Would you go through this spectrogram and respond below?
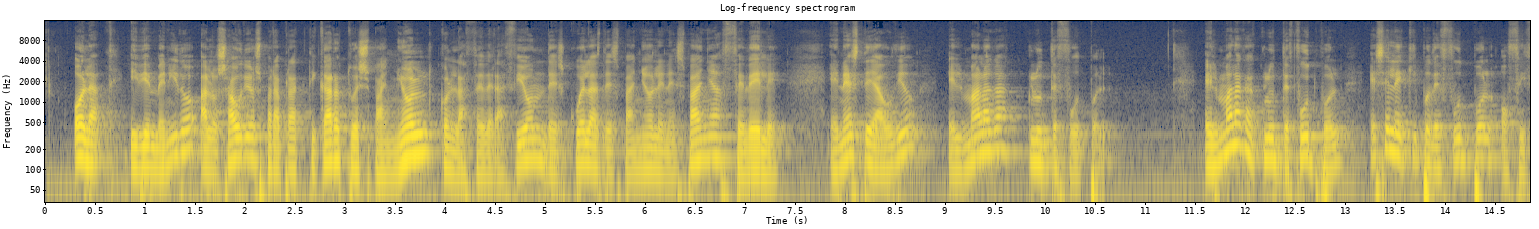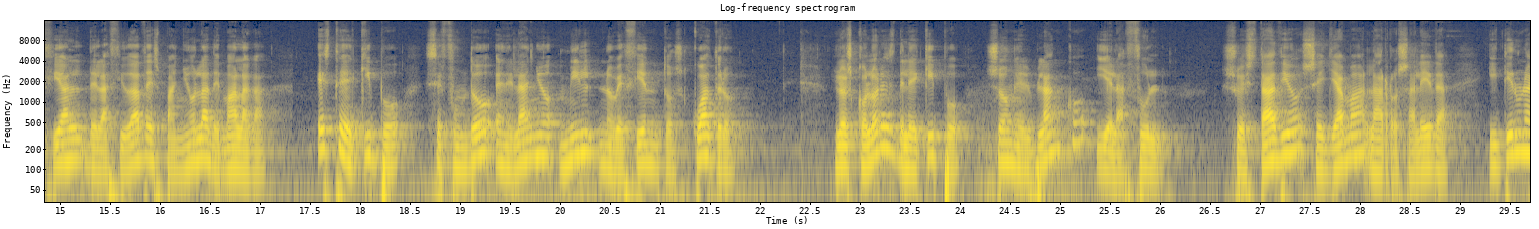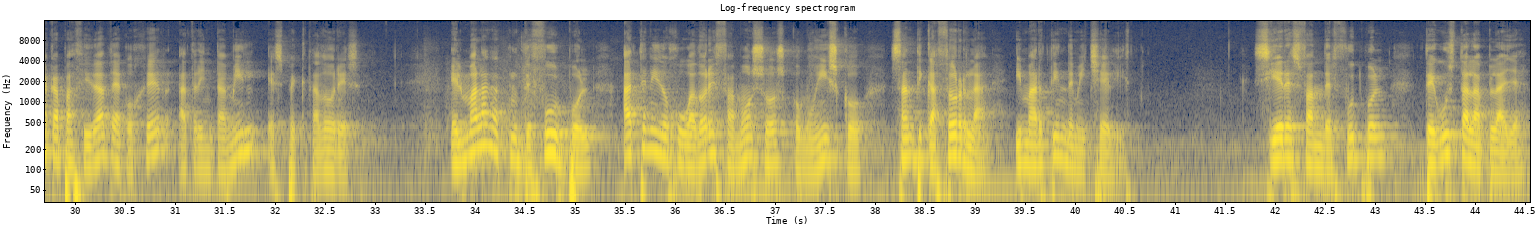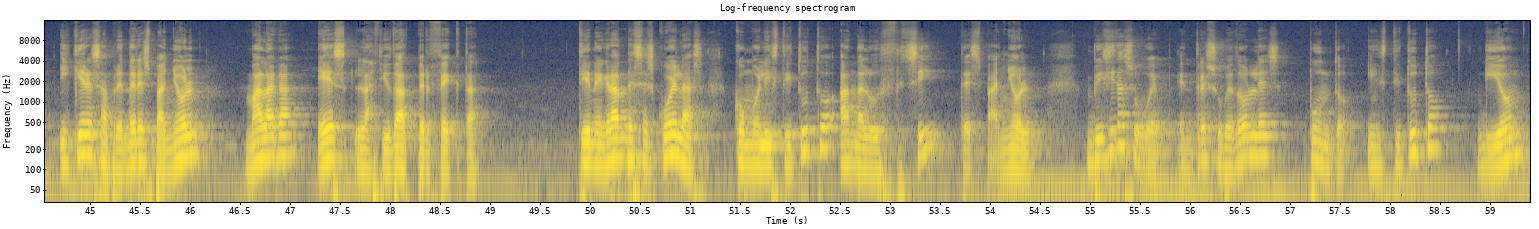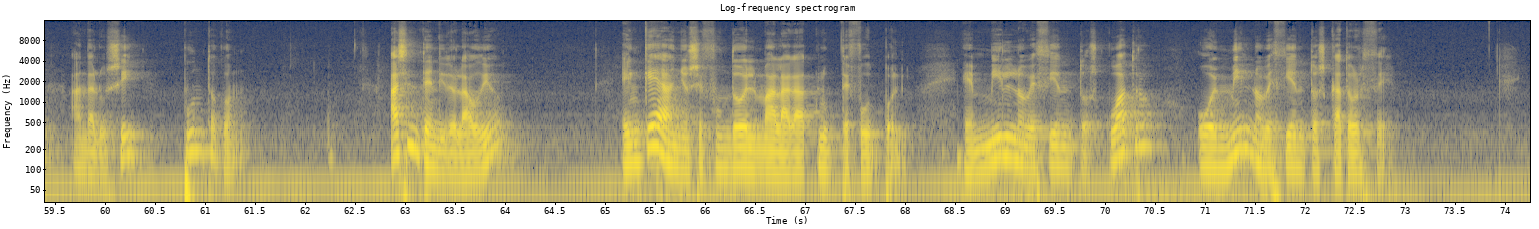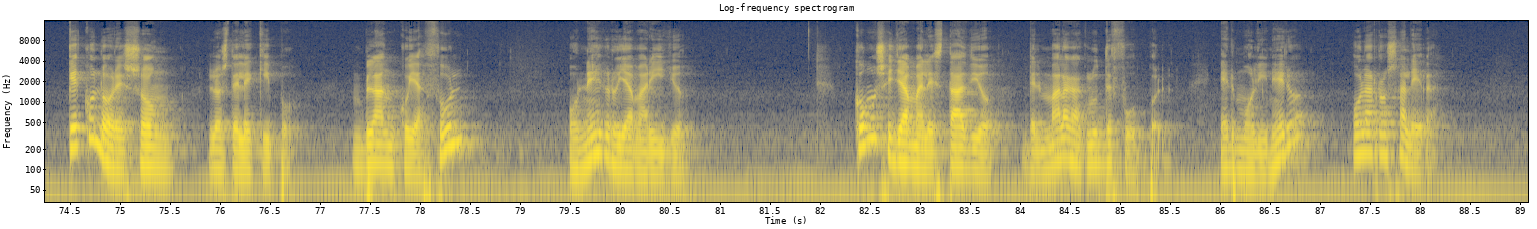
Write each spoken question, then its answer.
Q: ¿En qué año se fundó el Málaga Club de Fútbol?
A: 1904

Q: ¿Qué colores son los del equipo?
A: Blanco y Azul

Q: ¿Cómo se llama el estadio del Málaga Club de Fútbol?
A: La Rosaleda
